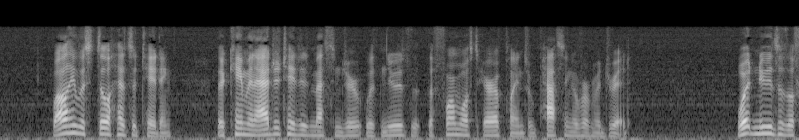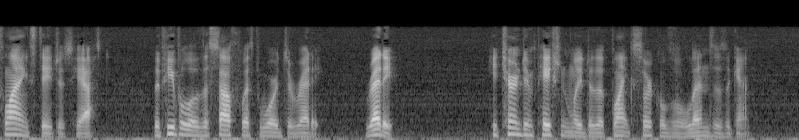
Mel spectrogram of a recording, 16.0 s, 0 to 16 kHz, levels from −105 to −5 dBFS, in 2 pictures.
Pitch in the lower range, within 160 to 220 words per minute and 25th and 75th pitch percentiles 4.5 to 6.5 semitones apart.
Yes: low, 120 Hz; average, 185 wpm; average, 5.1 semitones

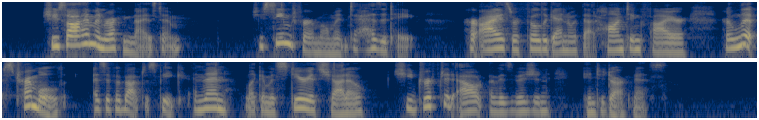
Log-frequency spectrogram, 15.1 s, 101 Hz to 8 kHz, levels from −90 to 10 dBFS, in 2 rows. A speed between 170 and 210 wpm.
Yes: average, 175 wpm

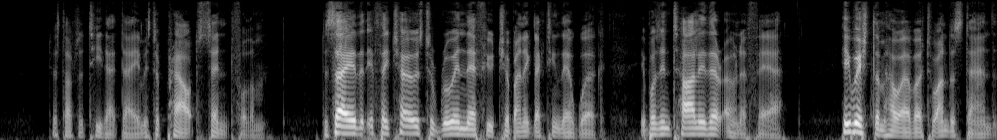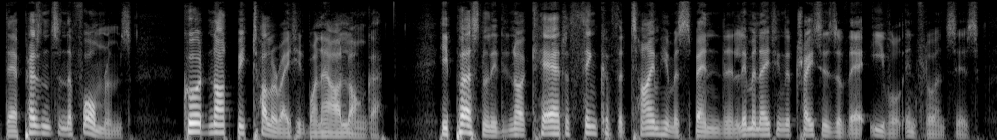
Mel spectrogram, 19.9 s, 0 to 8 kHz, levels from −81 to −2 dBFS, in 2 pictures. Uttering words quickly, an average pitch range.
No: fast, 215 wpm; wide, 8.0 semitones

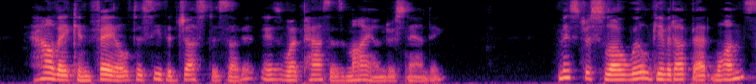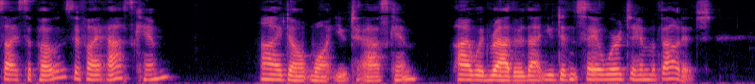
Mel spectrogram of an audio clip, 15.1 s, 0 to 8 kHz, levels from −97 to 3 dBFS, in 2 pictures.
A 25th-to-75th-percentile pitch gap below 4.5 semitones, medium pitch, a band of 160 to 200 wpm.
Yes: average, 2.9 semitones; medium, 175 Hz; average, 190 wpm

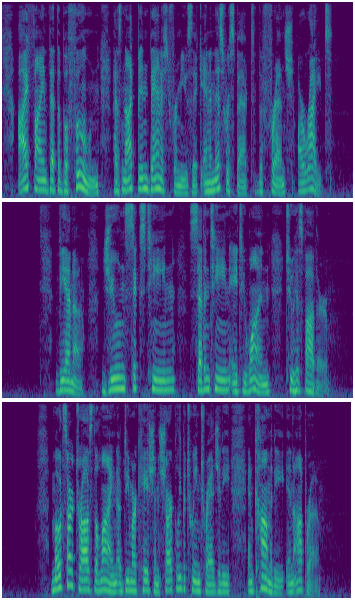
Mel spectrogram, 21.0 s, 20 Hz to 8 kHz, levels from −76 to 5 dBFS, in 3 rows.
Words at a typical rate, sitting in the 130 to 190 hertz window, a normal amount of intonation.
No: slow, 110 wpm; medium, 140 Hz; average, 4.2 semitones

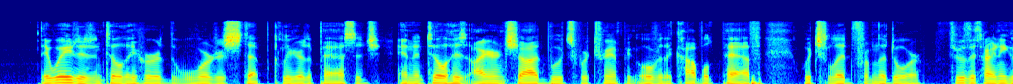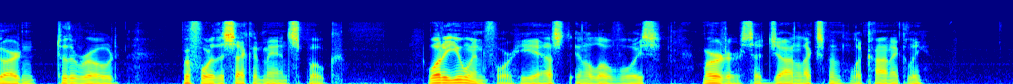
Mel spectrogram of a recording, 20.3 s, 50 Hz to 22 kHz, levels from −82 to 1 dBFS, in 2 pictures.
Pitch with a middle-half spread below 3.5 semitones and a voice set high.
No: average, 2.8 semitones; very low, 95 Hz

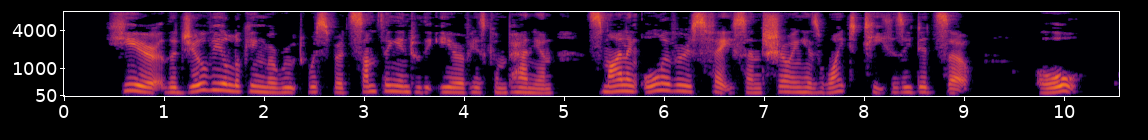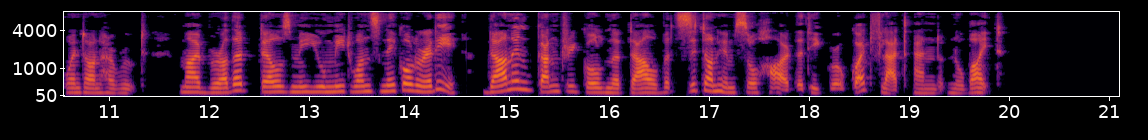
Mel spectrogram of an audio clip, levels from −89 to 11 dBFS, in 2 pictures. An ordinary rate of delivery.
Yes: average, 170 wpm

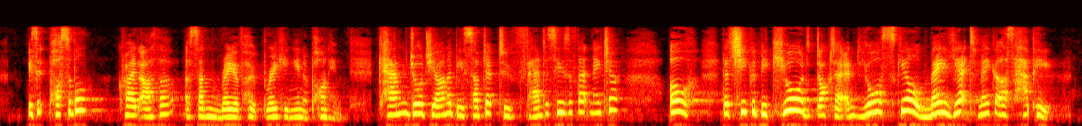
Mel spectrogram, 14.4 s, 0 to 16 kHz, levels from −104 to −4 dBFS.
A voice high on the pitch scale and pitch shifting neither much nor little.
No: high, 245 Hz; wide, 6.9 semitones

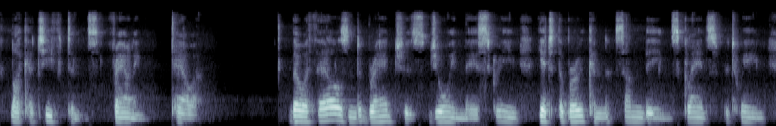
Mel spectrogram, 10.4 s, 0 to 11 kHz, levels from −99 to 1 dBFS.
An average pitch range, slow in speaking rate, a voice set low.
Yes: average, 3.0 semitones; slow, 105 wpm; low, 130 Hz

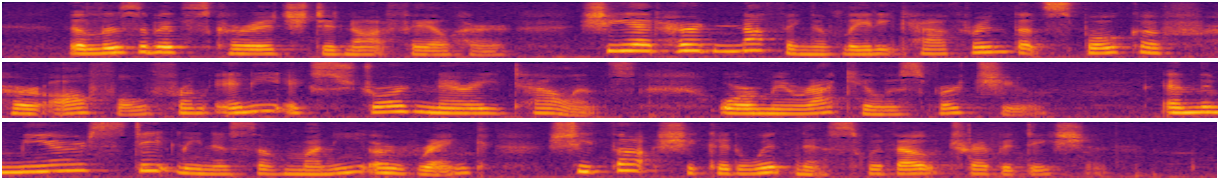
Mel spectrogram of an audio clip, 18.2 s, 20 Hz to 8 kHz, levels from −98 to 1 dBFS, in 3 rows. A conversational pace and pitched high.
No: slow, 130 wpm; high, 210 Hz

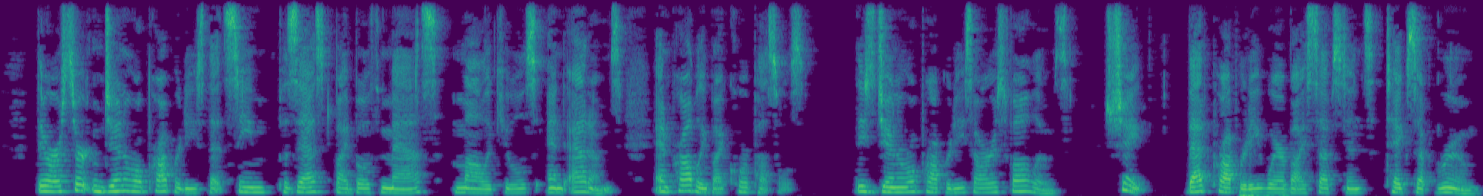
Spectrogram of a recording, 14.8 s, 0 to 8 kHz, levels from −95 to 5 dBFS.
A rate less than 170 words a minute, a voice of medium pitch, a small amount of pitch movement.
No: slow, 135 wpm; medium, 180 Hz; average, 3.7 semitones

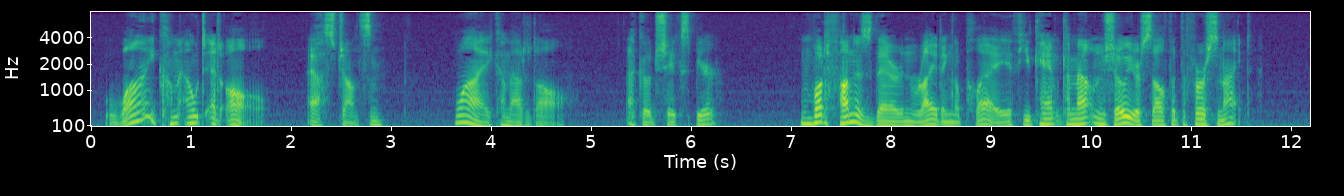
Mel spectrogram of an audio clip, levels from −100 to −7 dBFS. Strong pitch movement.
Yes: wide, 6.3 semitones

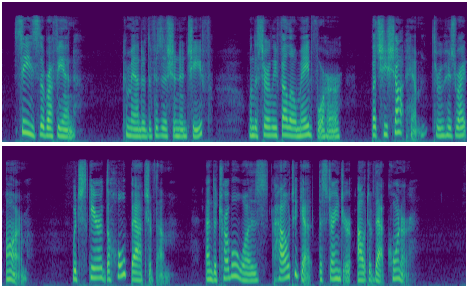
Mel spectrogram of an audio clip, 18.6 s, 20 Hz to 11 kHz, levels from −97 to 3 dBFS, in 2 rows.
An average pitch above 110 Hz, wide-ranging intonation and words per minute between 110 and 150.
No: medium, 185 Hz; average, 3.4 semitones; average, 145 wpm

